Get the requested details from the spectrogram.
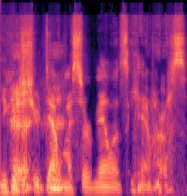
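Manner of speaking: mock menacing, threatening delivery. Repeating another player's line back at them: imitating a threatening tone. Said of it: "you said it very threateningly".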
